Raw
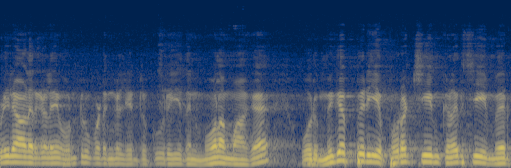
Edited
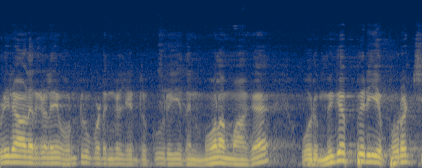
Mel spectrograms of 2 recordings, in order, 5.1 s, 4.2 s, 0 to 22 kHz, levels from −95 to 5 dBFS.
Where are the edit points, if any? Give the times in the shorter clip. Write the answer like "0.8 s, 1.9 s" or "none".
none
